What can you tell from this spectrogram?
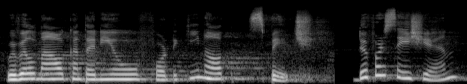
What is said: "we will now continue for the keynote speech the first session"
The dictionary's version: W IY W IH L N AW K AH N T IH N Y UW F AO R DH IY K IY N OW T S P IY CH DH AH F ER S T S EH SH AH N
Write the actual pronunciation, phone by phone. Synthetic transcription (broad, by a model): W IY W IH L N AW K AH N T IH N Y UW F AO R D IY K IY N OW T S P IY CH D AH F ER T S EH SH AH N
